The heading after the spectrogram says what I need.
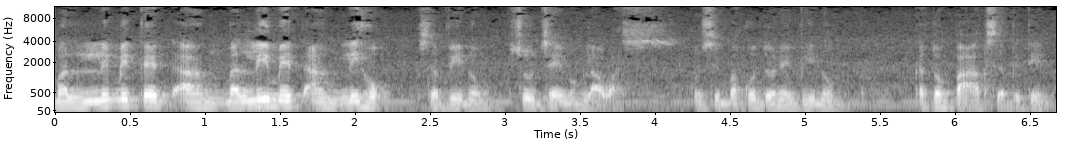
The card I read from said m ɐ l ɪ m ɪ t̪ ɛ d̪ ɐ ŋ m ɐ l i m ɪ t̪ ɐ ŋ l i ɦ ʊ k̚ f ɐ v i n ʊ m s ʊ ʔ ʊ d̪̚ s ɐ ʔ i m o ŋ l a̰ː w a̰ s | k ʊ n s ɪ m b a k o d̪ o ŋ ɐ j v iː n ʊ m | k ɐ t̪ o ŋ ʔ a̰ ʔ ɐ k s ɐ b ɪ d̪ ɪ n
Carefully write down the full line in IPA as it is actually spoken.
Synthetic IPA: m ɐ l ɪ m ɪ t̪ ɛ d̪ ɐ ŋ m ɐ l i m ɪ t̪ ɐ ŋ l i ɦ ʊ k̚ s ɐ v i n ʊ m s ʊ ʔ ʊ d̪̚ s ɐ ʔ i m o ŋ l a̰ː w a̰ s | k ʊ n s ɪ m b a k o d̪ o n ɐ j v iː n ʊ m | k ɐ t̪ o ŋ p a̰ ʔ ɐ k s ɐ b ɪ t̪ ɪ n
